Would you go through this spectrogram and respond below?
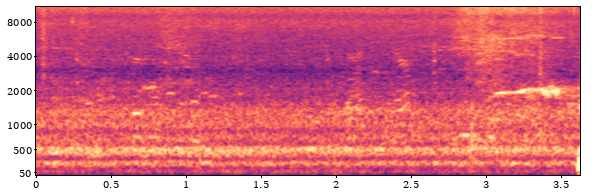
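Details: Hive full of honey bees next to a mustard field, where honey is being harvested: a dense, even buzzing drone that swells slightly toward the end, with a faint high whistle over it.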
